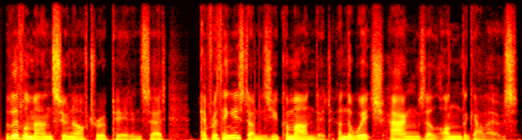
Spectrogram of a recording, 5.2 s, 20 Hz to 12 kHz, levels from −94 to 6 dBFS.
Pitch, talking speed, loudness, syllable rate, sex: 125 Hz, 240 wpm, -20 LUFS, 6.6 syllables/s, male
